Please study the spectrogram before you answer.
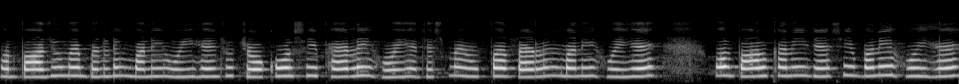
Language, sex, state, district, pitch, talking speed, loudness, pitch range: Hindi, female, Uttar Pradesh, Jyotiba Phule Nagar, 380 Hz, 150 wpm, -16 LUFS, 365-400 Hz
